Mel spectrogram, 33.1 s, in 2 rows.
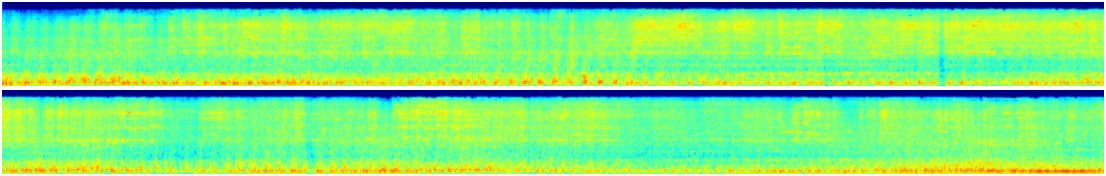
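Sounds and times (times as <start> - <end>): wheels clacking over rail joints: 0.0 - 26.0
steel wheels rumbling on rail: 0.0 - 33.0
high wheel squeals: 18.2 - 19.0, 22.4 - 33.0.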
